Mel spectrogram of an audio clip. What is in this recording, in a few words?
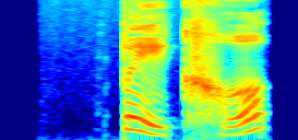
"bèiké", pinyin; pinyin2; pinyinji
